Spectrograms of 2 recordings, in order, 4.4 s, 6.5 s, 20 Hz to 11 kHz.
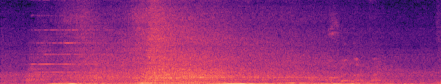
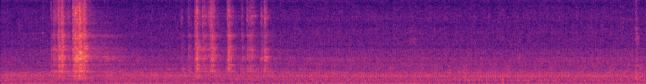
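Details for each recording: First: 2014 Mitsubishi Pajero Sport, 37,019 on the odometer: engine revs up and settles with a steady low hum and no rattle, after a loose torque converter-to-flywheel bolt that caused a metallic grinding rising with rpm was replaced and the bolts tightened. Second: 2014 Mitsubishi Pajero Sport, on a lift with the underbody guard removed: faint engine hum with sharp, irregular metallic rattles; one of six torque-converter-to-flywheel bolts had backed out and was struck by the flywheel, its thread damaged.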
